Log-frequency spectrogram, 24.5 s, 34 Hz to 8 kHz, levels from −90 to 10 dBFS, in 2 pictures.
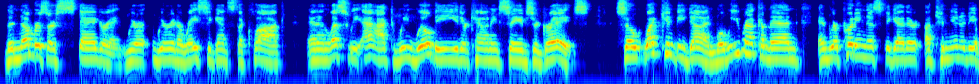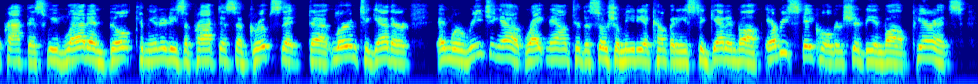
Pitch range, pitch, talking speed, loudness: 155-185 Hz, 165 Hz, 180 wpm, -29 LUFS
